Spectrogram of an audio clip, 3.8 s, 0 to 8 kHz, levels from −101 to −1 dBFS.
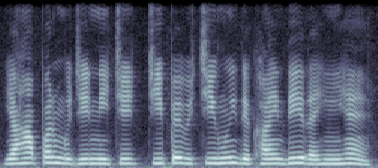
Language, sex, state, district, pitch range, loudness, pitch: Hindi, female, Uttar Pradesh, Lalitpur, 220-245 Hz, -15 LUFS, 230 Hz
